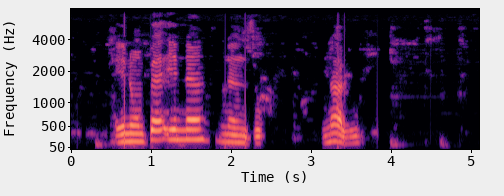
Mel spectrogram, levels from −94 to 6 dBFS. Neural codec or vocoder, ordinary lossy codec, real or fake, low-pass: none; Opus, 64 kbps; real; 7.2 kHz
